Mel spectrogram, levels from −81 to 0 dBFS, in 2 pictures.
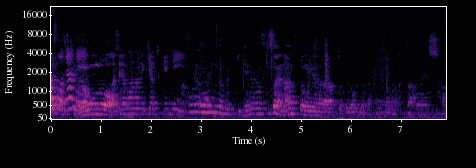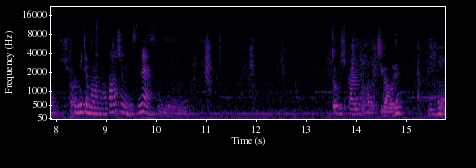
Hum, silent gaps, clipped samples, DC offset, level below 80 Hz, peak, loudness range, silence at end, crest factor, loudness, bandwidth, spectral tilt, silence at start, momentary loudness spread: none; none; under 0.1%; under 0.1%; -66 dBFS; -24 dBFS; 9 LU; 0 s; 22 dB; -46 LUFS; 16.5 kHz; -4.5 dB/octave; 0 s; 18 LU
